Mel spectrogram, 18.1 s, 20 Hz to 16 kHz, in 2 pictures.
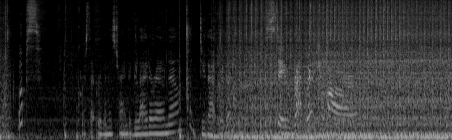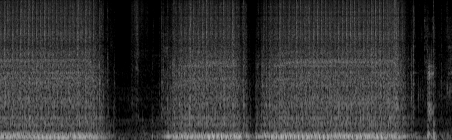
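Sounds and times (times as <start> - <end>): sewing machine stitching paper: 4.2 - 11.4, 12.2 - 17.4.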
